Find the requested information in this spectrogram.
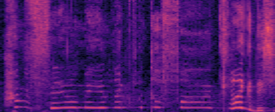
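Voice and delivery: very high, thin retold panic; paranoid. Retelling filming during the knocking, paranoid high squeal. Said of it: "getting all paranoid on the video".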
